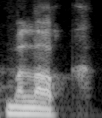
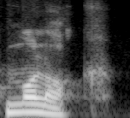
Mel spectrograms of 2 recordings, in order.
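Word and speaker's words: Moloch: So, there were Hebrew people that were pronouncing this word like malok. There were Hebrew people who were pronouncing this world like moolok. There were Hebrew people pronouncing this word like molec. So they chose malik to distance himself from the word moolok because they don't want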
